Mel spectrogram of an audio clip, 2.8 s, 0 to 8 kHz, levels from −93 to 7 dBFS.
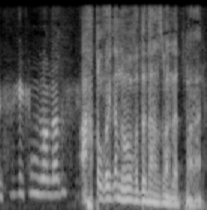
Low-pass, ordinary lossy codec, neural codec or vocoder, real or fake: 7.2 kHz; none; codec, 16 kHz in and 24 kHz out, 1.1 kbps, FireRedTTS-2 codec; fake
